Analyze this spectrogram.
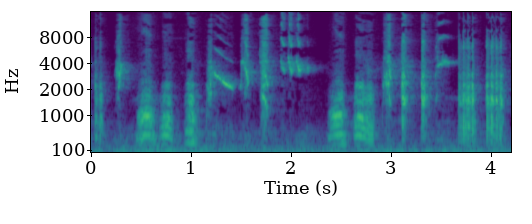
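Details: Black-winged starling song played to trigger quiet starlings: a jumbled, varied mix of harsh squawks, slurred whistles and buzzy notes in quick succession.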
